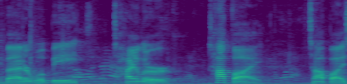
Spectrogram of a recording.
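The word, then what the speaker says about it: Tophi: Topeye spells his name T-O-P-H-I, and it rhymes with Popeye.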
